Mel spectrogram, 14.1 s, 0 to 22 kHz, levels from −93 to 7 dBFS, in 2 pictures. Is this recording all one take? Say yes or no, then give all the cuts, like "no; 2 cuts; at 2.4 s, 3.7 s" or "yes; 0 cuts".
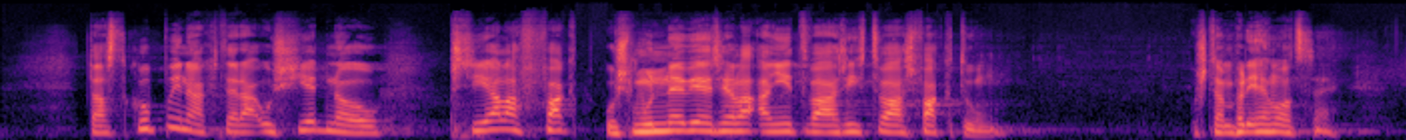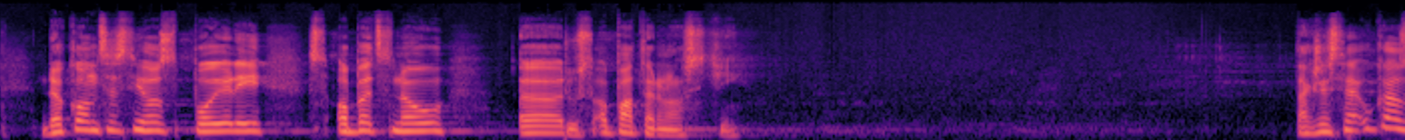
no; 2 cuts; at 2.9 s, 9.8 s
